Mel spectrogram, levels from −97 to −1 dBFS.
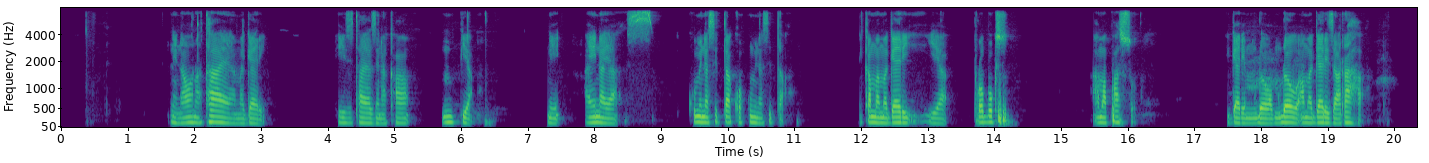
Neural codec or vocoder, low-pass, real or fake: none; 7.2 kHz; real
